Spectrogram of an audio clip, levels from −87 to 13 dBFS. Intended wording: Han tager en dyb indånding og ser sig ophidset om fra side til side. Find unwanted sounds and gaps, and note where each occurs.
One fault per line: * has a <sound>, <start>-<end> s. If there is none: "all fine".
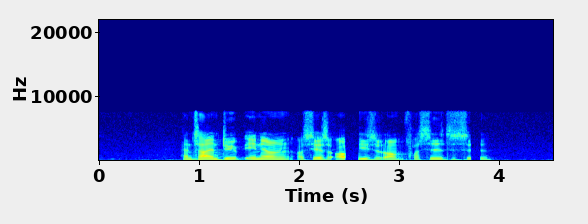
* has a dropout, 2.5-2.6 s
* has a dropout, 3.7-3.8 s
